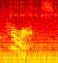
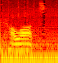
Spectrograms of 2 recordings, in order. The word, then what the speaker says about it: Helot: Sparta conquered the neighboring peoples, and they call them Helots. Sometimes it's pronounced Helots.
